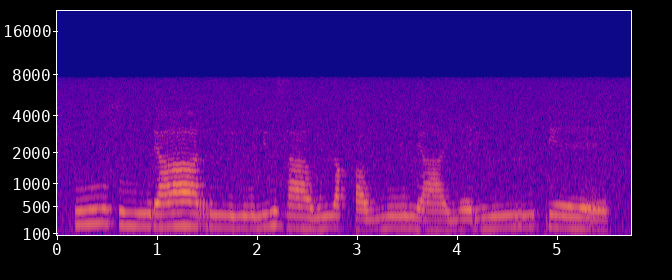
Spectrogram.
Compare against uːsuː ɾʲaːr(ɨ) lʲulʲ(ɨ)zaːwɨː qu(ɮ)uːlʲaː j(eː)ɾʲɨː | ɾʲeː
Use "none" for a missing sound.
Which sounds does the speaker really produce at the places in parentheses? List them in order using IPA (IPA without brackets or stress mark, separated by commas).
ɨː, ɨ, n̪, e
